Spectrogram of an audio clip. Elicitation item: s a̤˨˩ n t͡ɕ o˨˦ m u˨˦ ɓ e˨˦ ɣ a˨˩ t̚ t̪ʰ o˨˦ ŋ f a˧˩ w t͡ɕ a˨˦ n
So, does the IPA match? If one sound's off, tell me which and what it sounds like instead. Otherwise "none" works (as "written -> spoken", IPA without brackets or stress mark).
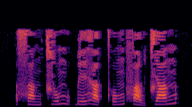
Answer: u˨˦ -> ṵ˧˨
